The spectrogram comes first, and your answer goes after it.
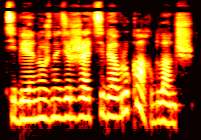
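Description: A woman voicing a blind man who speaks quietly and with tight control. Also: mid-range voice, moderate pace, no room sound, studio quality, natural voice. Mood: restrained. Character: blind man, calm and restrained.

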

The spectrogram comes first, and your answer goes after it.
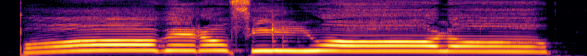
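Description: A small, kind female firefly speaks in a high, drawn-out voice, pitying yet firmly moralizing, as a man reading a storybook puts her on. She sounds airy and thin, with slow, lingering words. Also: little pitch movement, muffled recording, heavily acted. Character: kind little female firefly, gentle and scolding.

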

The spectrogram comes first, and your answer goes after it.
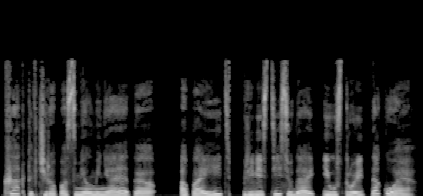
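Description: A woman voicing an indignant young woman who hisses insults and snaps into shrill outbursts. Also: lively intonation, a little slow, mellow, no room sound, studio quality. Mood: furious.

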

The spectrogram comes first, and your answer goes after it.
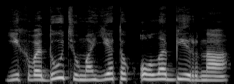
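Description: A woman's voice: medium pitch, steady tone, normal speed, darkish tone, no room sound, clean studio sound, natural voice. A woman reading aloud and voicing a sly, cheeky old female crow who chatters gleefully. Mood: muttering, gleeful.

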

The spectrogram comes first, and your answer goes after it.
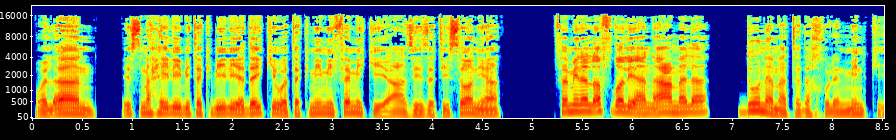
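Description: A man reading a story aloud, voicing a calm, cold and sarcastic male spy hero. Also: mid-range voice, normal speed, dry recording, clean studio sound, voice pushed up, lightly acted.

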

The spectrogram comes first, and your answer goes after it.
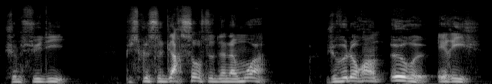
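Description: A man's voice: mid-range voice, moderate pace, vocal fry, warm tone. A man reading an audiobook, voicing a jealous, possessive spinster woman in her forties who pleads and reproaches. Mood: reproachful.

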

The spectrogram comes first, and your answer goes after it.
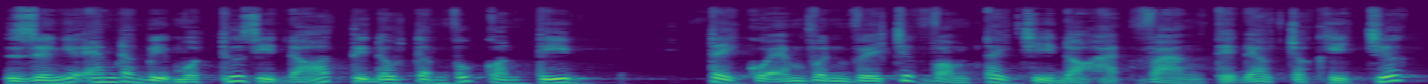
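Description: A man narrating a ghost story in an expressive, dramatic reading style. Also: lowish voice, a little fast, husky, in a large hall.

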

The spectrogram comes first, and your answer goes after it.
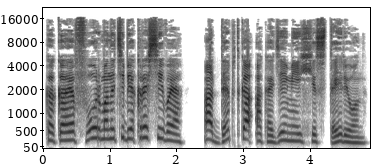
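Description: A doting middle-aged mother from an audiobook fantasy, gushing and then pleading through tears, as a female reader puts her on. Her voice sits a touch higher than the narration. The sound is dry and close, with no room around it. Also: a little slow, no echo, natural voice. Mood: effusive, joyful. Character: loving middle-aged mother, emotional and guilt-ridden.

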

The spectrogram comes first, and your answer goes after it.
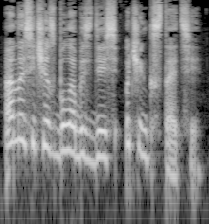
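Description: A sharp-tongued young witch duchess in a storybook reading, played by a woman. She is sarcastic and blunt, teasing with an edge. The sound is dry and close. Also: on the high side, big pitch swings, fairly quick, creaky, no echo, voice pushed up, exaggerated voice.

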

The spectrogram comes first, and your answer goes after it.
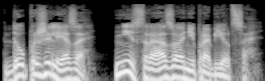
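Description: A man's voice: mid-range voice, big pitch swings, moderate pace, darkish tone, no echo, clean studio sound. Man doing a brash crude girl fighter. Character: brash wounded young female fighter, crude.

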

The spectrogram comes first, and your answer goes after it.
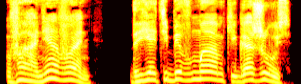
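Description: A man reading an audiobook and voicing an enchanted frog who is really a sharp-tongued young woman, speaking high and bossy. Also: unhurried, no room sound, clean studio sound. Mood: exasperated. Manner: bossy, exasperated, high-pitched. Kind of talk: audiobook character voice.

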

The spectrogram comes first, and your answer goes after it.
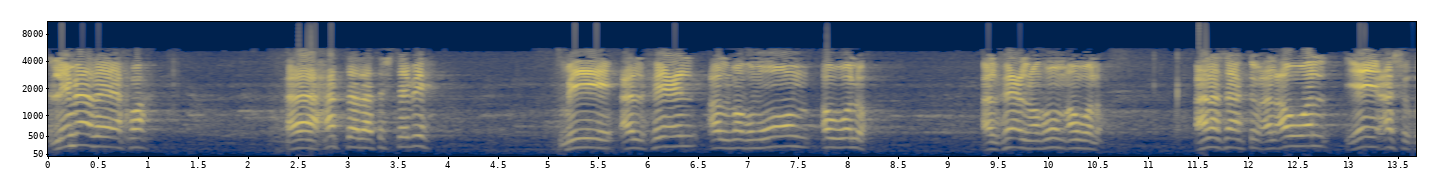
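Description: A male teacher giving a classroom lesson on spelling rules, repeating key phrases, asking the class questions and then answering them, and dictating example words slowly. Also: high voice. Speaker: Islamic studies teacher. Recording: dull lo-fi lesson recording with faint hiss.

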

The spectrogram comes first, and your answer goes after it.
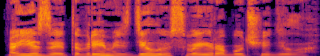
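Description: A woman reading the part of a gruff, stern husband in an audiobook, voice lowered and curt. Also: fast, no echo, studio quality, close to an everyday voice. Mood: quiet.

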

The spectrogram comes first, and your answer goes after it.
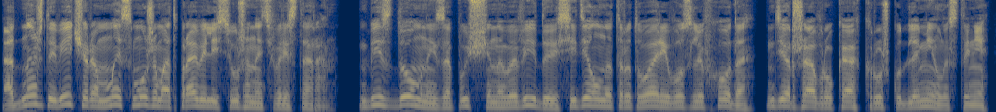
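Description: Male narrator, story reading, measured pace, fairly high voice, dry close sound. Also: expressive, dry recording. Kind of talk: first-person story reading.

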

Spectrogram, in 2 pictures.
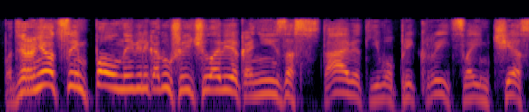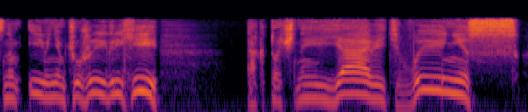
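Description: A man's voice: on the high side, animated, unhurried, no room sound. A man reading an audiobook, voicing a sly, fawning middle-aged man who passes on gossip in an insinuating, mock-sorrowful tone. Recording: dry, slightly dull audiobook recording.

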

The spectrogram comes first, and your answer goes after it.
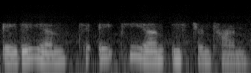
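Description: A woman's recorded phone menu message, read in a calm, measured way. It comes through a tinny, narrow phone line. A faint hiss sits underneath. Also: medium pitch. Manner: measured, evenly paced reading. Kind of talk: automated phone menu announcement.

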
